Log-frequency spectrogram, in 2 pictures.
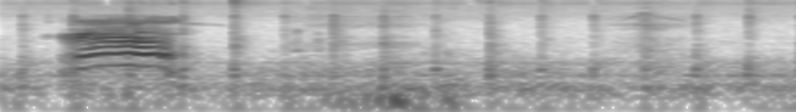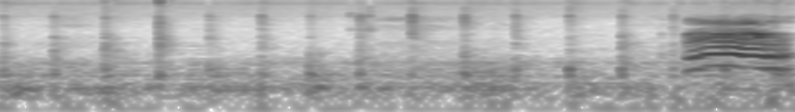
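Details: A pet cat indoors gives two rising-and-falling meows, one near the start and one at the very end, separated by several seconds of quiet room hum with faint clicks.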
